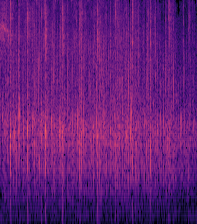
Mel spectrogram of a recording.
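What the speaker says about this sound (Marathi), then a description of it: "त्याच्यासाठी तुझ्यासाठी टाळ्या वाजल्या पाहिजे" A studio audience at a Marathi comedy sketch show claps together in steady, dense applause, moderately distant, with no talk over it.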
